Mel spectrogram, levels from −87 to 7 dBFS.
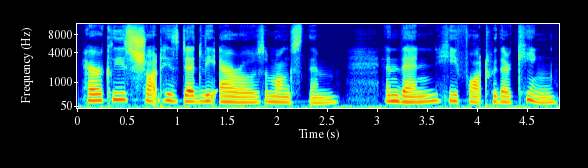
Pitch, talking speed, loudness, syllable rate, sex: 185 Hz, 175 wpm, -19 LUFS, 4.6 syllables/s, female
